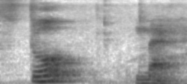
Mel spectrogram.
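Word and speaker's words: stomach: এবার সিএইচ এর উচ্চারণ ক হবে এক জায়গায়, দেখো স্টোম্যাক, স্টোম্যাক। তাহলে সিএইচ এর উচ্চারণ কি হচ্ছে?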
